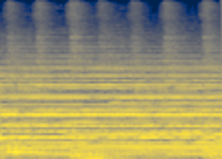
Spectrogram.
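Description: Brass band playing a Christmas carol in a church, holding sustained chords.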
